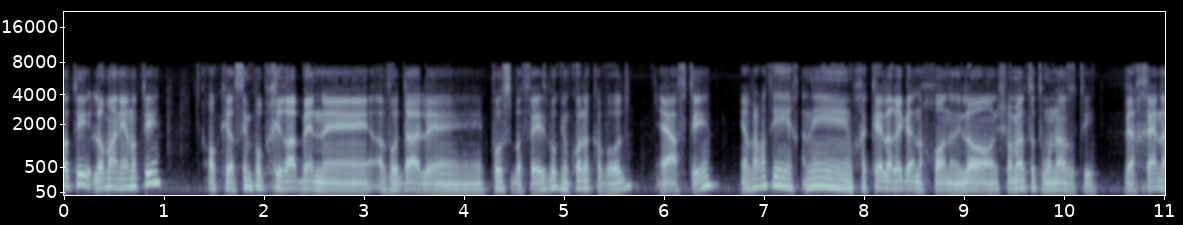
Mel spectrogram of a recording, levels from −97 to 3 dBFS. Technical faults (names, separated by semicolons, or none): none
